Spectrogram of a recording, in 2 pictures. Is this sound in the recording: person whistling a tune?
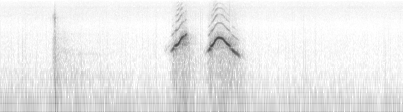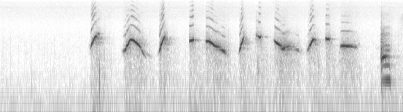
yes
